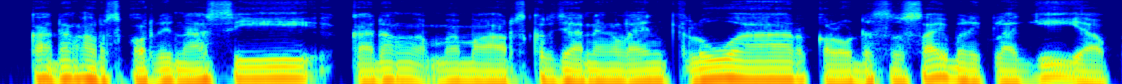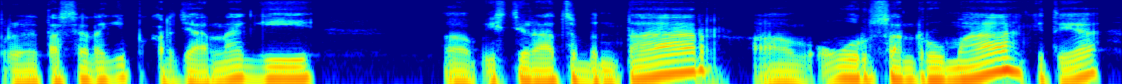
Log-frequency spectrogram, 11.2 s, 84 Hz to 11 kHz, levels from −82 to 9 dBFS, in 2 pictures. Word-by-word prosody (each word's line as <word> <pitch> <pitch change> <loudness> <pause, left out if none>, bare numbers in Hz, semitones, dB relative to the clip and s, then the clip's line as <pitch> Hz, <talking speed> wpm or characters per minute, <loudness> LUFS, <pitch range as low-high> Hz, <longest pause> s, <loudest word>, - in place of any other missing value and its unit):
Kadang 115 0 0
harus 100 -2 +1
koordinasi, 100 +4 0
kadang 100 +1 -2
memang 90 -1 -2
harus 95 - -11
kerjaan 95 -2 -1
yang 90 0 0
lain 95 +2 0
keluar. 105 +1 +2
Kalau 85 0 -2
udah 90 - -2
selesai 105 +6 -1
balik 90 -1 -2
lagi 85 -8 -3
ya 80 - -1
prioritasnya 90 +2 -3
lagi 120 +5 -2
pekerjaan 90 +2 -4
lagi. 110 0 +2 0.7
Eee, 90 -1 -1
istirahat 95 +1 -1
sebentar, 115 - +4 0.2
eee, 85 0 -3
urusan 115 -2 +1
rumah 110 - +5
gitu 110 +2 0
ya. - - +3
100 Hz, 150 wpm, -22 LUFS, 90-110 Hz, 0.7 s, rumah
